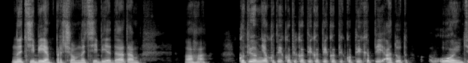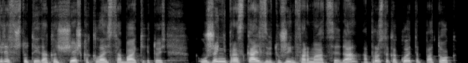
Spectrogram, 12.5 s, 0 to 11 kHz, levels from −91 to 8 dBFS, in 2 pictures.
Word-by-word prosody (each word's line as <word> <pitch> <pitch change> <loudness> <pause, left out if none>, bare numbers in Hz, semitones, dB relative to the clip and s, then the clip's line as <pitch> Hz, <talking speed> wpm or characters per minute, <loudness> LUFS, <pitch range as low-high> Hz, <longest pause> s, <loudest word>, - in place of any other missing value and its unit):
На 200 +2 +3
тебе, 200 -3 +4
причем 165 0 -3
на 175 - 0
тебе, 185 -3 -1
да, 165 +7 +3
там. 185 -7 0 0.6
Ага, 180 -1 -2 0.4
купи 245 +3 +3
у 265 - +6
меня, 250 -2 +2
купи 235 +4 -4
купи 255 0 -4
купи, 265 +1 -2
купи 265 +1 -3
купи 260 -1 -5
купи 260 +1 -4
купи, 240 +3 -3
а 210 - +2
тут 225 - -3 0.3
О 210 0 +2
ой, 175 -3 +4
интересно, 255 +8 -3
что 205 - -4
ты 215 +3 -4
так 185 0 -1
ощущаешь, 235 +7 +2
как 190 -2 -10
лай 195 +1 +4
собаки. 180 -7 +1
То 165 +2 -4
есть 155 -1 -4 0.4
уже 215 +6 +3
не 280 -1 +3
проскальзывает 235 -7 +3
уже 180 +2 -1
информация, 165 -3 -2
да, 235 - +2
а - - -7
просто 245 +3 -3
какой-то 220 +2 -1
поток. 190 -6 -3
200 Hz, 200 wpm, -23 LUFS, 175-245 Hz, 0.6 s, у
